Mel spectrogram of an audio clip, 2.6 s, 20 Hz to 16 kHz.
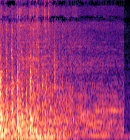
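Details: Previously seized Ford 4000 diesel tractor, fuel lines done, injectors 1 and 3 tightened, 2 loose: rough cranking catches into a short uneven diesel clatter that fades and dies; it fires but won't keep running.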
